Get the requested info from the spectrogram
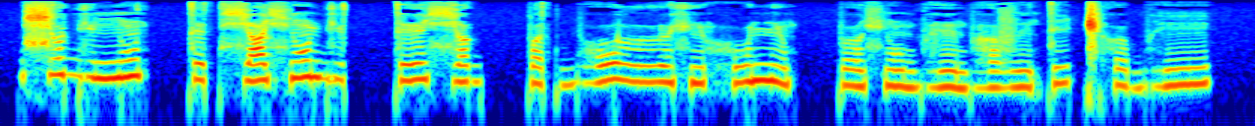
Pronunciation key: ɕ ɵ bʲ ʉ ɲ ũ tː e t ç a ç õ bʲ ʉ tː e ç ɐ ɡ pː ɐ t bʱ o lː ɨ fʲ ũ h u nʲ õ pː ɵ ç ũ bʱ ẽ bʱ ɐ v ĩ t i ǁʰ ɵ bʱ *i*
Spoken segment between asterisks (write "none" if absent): ĩ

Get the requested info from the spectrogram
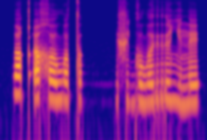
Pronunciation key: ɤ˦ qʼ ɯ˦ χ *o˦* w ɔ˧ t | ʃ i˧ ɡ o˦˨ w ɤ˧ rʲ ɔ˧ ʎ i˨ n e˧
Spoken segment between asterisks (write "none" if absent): o˦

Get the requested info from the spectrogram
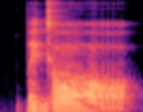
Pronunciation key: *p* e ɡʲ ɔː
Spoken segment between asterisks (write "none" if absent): p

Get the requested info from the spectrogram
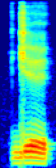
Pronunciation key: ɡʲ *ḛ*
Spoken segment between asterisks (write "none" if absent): e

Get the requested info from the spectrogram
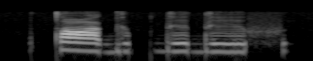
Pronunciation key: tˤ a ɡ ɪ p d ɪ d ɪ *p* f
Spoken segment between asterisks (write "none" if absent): none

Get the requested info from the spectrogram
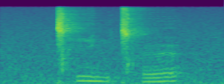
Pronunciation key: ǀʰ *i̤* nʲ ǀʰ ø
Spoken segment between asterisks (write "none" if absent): i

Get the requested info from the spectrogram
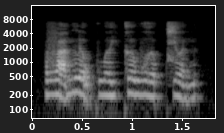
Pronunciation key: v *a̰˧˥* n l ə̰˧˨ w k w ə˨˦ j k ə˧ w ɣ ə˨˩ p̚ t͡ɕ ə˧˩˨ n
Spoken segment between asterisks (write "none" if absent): a̰˧˥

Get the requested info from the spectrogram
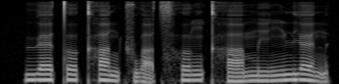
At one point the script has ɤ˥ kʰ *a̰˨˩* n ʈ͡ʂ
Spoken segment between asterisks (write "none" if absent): a˥˩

